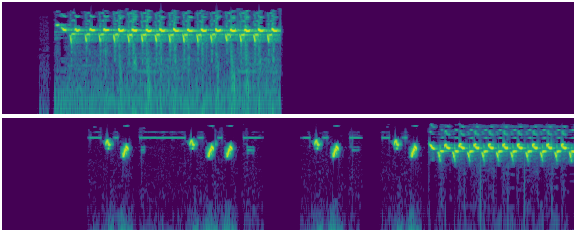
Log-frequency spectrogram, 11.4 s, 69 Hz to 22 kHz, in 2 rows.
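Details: European goldfinch song for tutoring young birds, recorded clean in 2015. A rapid rattling run of high repeated notes is followed by a long silence, then scattered sharp single notes, then another fast run of notes.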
